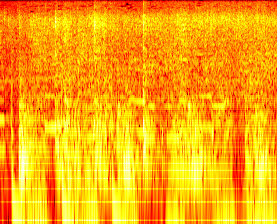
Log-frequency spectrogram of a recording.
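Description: Flat beans frying in oil with Maggi masala, stirred steadily in a pan: a continuous loud sizzle broken by rhythmic scraping strokes about every half second, close up and with no voices.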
